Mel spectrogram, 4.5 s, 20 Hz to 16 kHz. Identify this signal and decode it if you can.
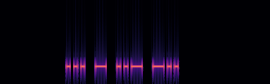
Morse code, heard as a keyed tone, about 20 wpm, 700 Hz. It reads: STUD
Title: Build A Word - 1 Letter At A Time - 5-Letter Words - 20wpm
